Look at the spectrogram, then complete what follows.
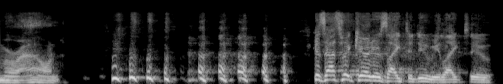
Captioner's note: laughter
